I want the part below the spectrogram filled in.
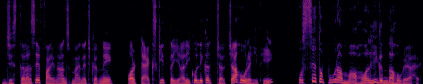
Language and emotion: Hindi, disgusted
